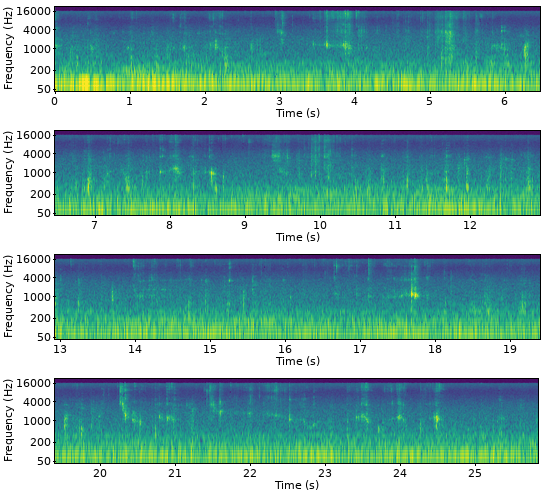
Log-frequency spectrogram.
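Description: Quiet close-up chewing and biting of barbecue-sauced pork ribs, with scattered short, sharp mouth clicks over a faint low hum.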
